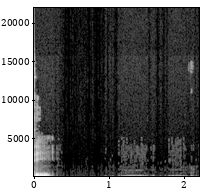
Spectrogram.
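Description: The end of a man's spoken word, then a pause with only a faint low murmur about a second in.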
